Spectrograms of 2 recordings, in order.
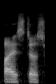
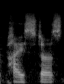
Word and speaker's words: Phaistos: Phaistos or Paistos disc for 20 points on toss-up 8.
